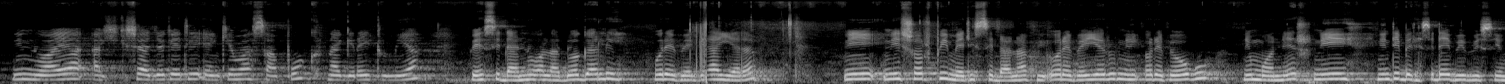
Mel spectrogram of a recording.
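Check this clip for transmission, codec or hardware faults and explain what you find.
One fault is present: channel delay (comb filtering), from the start of the clip to 4.44 s, ending just before "pee esidanu oladuo gali". One channel arrives late by roughly 3 ms, and the two channels are summed to mono. Content common to both cancels at evenly spaced frequencies, the first near 200 Hz. The speech sounds hollow and phasey, with fixed notches colouring it. The effect ends at 4.44 s.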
